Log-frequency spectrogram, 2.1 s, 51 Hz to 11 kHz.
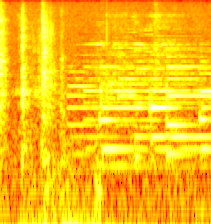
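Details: Samsung LE40B652 LCD TV (T-con 2009FA7M4C4LV0.9) with LCD panel unplugged: short plucked chime tune plays through to its last notes and boot completes; fault isolated to the T-con board.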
